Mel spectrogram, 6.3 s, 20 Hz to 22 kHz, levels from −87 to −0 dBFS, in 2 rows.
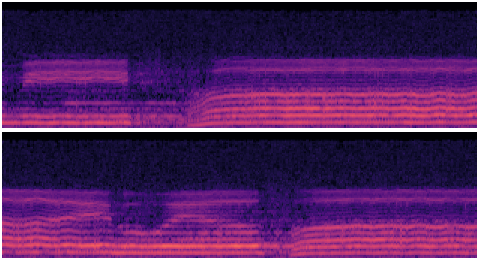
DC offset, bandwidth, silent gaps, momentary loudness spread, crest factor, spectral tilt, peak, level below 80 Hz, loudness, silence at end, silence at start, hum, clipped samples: under 0.1%; 17 kHz; none; 6 LU; 12 dB; -5.5 dB/octave; -22 dBFS; -58 dBFS; -34 LUFS; 0 s; 0 s; none; under 0.1%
